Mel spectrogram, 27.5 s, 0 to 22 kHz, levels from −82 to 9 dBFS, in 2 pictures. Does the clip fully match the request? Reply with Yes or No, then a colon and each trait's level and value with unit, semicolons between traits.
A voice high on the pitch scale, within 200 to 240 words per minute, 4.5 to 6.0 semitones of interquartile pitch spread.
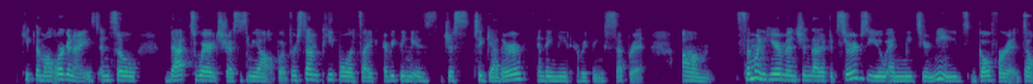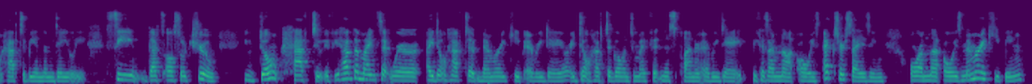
No: high, 195 Hz; fast, 205 wpm; average, 2.9 semitones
